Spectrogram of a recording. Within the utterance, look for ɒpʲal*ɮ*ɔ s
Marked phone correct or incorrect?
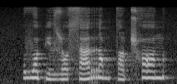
correct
